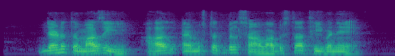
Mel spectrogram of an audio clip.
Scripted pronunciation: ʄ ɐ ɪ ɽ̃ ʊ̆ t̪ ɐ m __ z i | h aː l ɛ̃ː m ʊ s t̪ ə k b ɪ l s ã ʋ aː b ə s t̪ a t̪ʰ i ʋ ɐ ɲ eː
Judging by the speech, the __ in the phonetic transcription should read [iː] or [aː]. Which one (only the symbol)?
aː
